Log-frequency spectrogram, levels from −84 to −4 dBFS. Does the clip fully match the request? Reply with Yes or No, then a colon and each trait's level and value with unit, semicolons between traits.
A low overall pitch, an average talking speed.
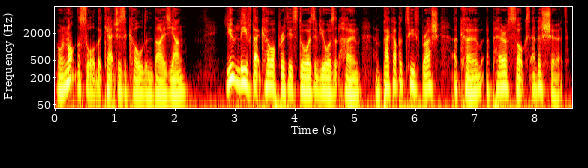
No: low, 105 Hz; fast, 245 wpm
